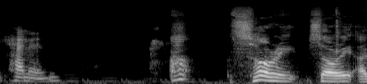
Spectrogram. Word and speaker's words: Kennon: uh Lynch and Keenan welcome guys how are you all doing tonight great thanks for having us yeah it is my also my last name is actually Kenan sorry sorry I butchered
